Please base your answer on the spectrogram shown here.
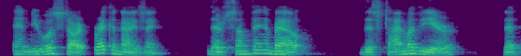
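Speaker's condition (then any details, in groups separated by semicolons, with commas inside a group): ALS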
